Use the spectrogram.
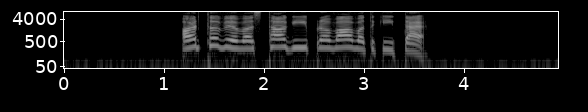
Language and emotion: Dogri, neutral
